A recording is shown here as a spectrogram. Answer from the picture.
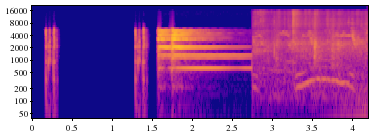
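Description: A few short clicks, then a single bell-like ding that rings for about a second and is cut off abruptly.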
